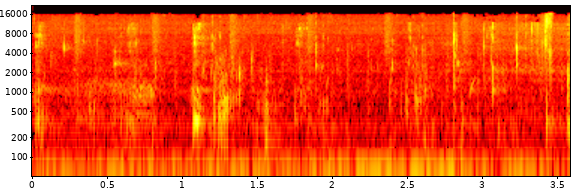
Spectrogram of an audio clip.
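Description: Water runs from a tap fitted with a filter-mineralizer in a steady splashing stream for a few seconds, with small bubbling and dripping accents scattered through it.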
